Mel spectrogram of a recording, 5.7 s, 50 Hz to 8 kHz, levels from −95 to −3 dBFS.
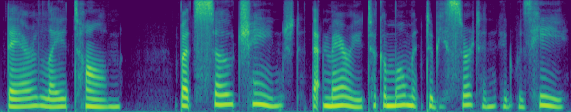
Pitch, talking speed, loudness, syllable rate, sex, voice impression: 215 Hz, 180 wpm, -19 LUFS, 4.6 syllables/s, female, feminine, slightly young, slightly adult-like, very thin, very relaxed, very weak, very dark, clear, fluent, slightly raspy, very cute, intellectual, very friendly, very reassuring, very unique, elegant, sweet, very kind, very modest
